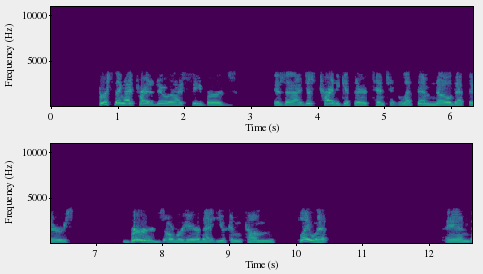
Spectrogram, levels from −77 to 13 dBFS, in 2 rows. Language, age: English, 50-69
